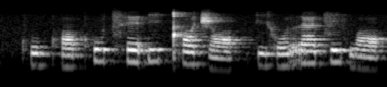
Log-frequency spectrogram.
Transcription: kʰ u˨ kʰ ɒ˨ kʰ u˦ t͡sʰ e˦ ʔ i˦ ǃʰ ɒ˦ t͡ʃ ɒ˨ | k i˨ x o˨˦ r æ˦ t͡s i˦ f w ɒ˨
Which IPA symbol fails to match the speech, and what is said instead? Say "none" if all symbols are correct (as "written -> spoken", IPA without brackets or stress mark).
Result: none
